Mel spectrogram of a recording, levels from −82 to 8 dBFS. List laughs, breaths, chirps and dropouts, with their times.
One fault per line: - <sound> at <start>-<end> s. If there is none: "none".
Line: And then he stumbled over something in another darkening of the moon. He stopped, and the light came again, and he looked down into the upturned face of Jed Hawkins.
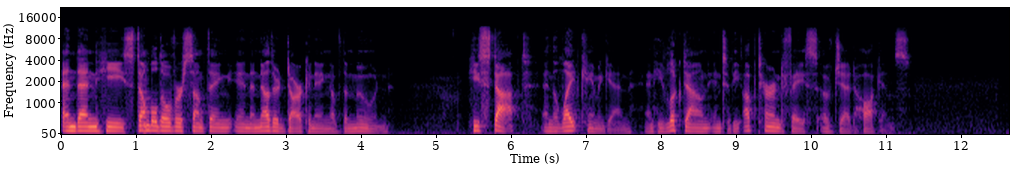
none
